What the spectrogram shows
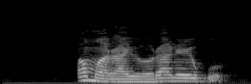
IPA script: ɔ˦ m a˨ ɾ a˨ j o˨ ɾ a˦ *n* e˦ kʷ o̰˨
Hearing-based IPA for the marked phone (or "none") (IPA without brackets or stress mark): n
